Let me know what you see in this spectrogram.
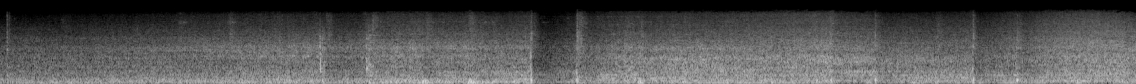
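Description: Irish Rail diesel multiple unit passing close by. Its engines drone under a steady rumble of wheels on rail, growing louder as it approaches, with a few sharp clicks from the wheels on the track.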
